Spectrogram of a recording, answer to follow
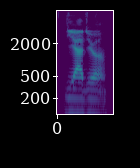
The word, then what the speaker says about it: Diageo: Uh, Pronunciation. Diageo. Diageo.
